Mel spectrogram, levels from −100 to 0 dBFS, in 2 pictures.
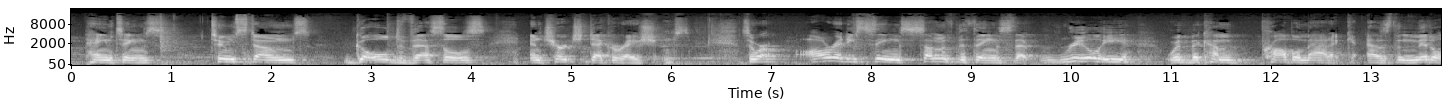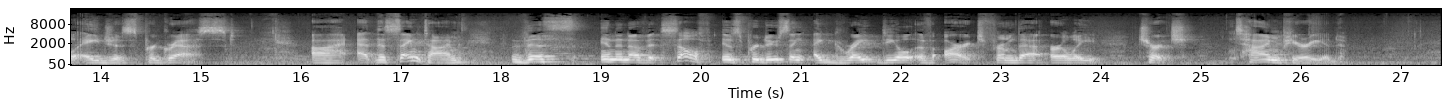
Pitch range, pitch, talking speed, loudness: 130-160 Hz, 145 Hz, 105 wpm, -18 LUFS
